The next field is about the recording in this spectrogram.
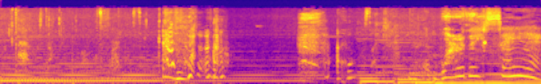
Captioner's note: giggles and whispers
